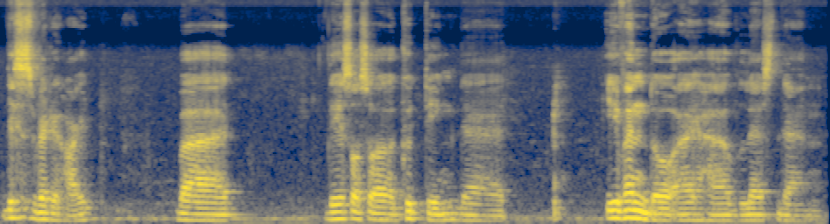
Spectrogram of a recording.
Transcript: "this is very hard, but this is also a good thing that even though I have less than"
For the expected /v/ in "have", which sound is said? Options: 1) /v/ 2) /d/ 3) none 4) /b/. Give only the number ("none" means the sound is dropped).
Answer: 1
